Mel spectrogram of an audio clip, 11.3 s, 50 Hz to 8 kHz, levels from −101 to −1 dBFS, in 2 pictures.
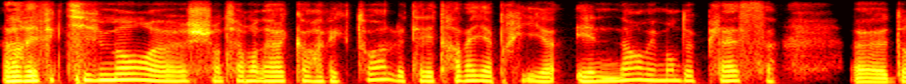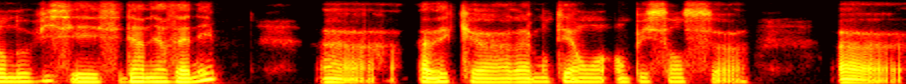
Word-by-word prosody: Alors 165 0 +7
effectivement, 200 +2 +4
heu, 165 -1 +2
je - - +7
suis - - +6
entièrement 170 0 0
d'accord 165 0 +1
avec 160 -1 -4
toi. 215 +1 -1
Le 170 - -3
télétravail 170 +2 0
a 165 - +1
pris, 155 - -4
heu, 150 - +1
énormément 185 +4 0
de 180 -1 -2
place, 170 0 -2 0.5
heu, 135 -1 +2
dans 145 +3 -1
nos 145 +1 -1
vies 165 +4 -6
ces 135 -5 -1
ces - - -9
dernières 140 0 +1
années, 180 - +2 0.7
heu, 130 -1 0 0.4
avec, 140 +1 0
heu, - - +2 0.2
la 130 0 0
montée 140 0 -2
en 140 0 -1
en 135 - -4
puissance, 145 0 -2
heu - - -4 0.7
heu, - - +1
160 Hz, 185 wpm, -22 LUFS, 140-175 Hz, 0.7 s, Alors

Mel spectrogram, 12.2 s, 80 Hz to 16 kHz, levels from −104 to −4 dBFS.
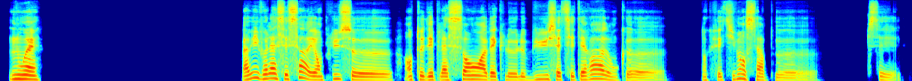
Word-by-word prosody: N 185 - +1
ouais. 175 -3 +5 2.7
Bah 165 - +1
oui, 245 +2 0
voilà, 215 +1 +2
c'est 190 0 +2
ça, 225 -1 +3
et - - +3
en 155 0 0
plus, 195 +5 +2
heu, 140 -3 -2
en 155 - -4
te 165 - -3
déplaçant 155 +3 +3
avec 155 -2 +2
le 145 -1 -4
le 145 0 -5
bus, 175 +4 0
et 155 - +3
cetera, 165 +6 0
donc 140 -4 -7
heu, 125 -2 -6 0.5
donc 145 -2 -11
effectivement 170 +9 -3
c'est 155 -3 +2
un 140 -3 -1
peu, 125 -3 -11 0.7
c'est 145 -5 -6
155 Hz, 140 wpm, -25 LUFS, 140-180 Hz, 2.7 s, ouais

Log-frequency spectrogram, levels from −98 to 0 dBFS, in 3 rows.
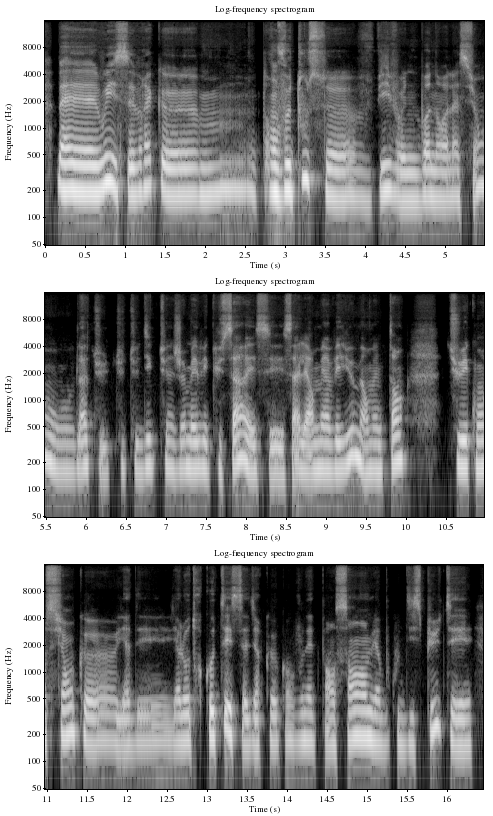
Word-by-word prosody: Bah 195 -2 +8
oui, 225 +3 +6
c'est 190 -3 +1
vrai 210 +4 0
que, 180 -3 +2
mmh, 200 +2 -2
on 190 0 +6
veut 195 +2 +6
tous, 270 +4 -1
heu, 170 -1 +1 0.3
vivre 185 -3 0
une 155 0 0
bonne 170 +1 0
relation, 170 +5 -2 0.2
où 160 - -8
là, 170 +1 -1
tu 155 -4 -12
tu 170 - -15
te 165 - -13
dis 180 +3 -5
que - - -36
tu 180 - -8
as 170 - -4
jamais 170 +1 -1
vécu 165 0 -6
ça 185 +7 +1
et 155 - -2
c'est 145 -2 -5
ça 145 - -5
a - - -1
l'air - - +1
merveilleux, 165 +5 0
mais 225 - +2
en 155 - -2
même 160 0 -4
temps, 195 +5 0 0.5
tu 180 - 0
es - - +3
conscient 180 +3 0
qu'il 165 -3 -2
y 150 -1 -3
a 150 - -3
des 160 +2 -8 0.3
il - - -10
y - - -5
a - - 0
l'autre 165 0 -3
côté, 180 +2 +2
c'est-à-dire 150 -5 -4
que, 160 - -6
quand 160 - -9
vous 165 +1 -7
n'êtes 170 -1 -4
pas - - -6
ensemble, 180 +4 +1
il - - -1
y - - -1
a - - -3
beaucoup 155 +1 -12
de 150 - -8
disputes 205 - -5
et 150 -1 -2
175 Hz, 225 wpm, -19 LUFS, 160-190 Hz, 0.5 s, Bah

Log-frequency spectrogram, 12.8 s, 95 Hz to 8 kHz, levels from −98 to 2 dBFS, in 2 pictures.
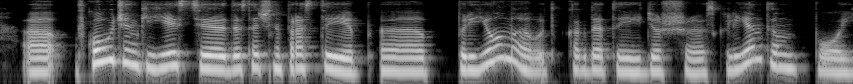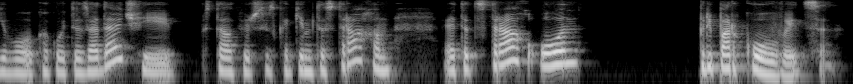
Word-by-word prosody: А, 185 0 +1
в - - -14
коучинге 285 -5 +4
есть, 245 +1 +1
э, 210 -1 +7
достаточно 215 +1 0
простые 215 -4 +3
п 170 - -24
а, 185 -1 0 0.2
приёмы. 230 - +2
Вот - - -6
когда 200 0 -3
ты 185 -2 -2
идёшь, 190 +2 -5
э, 170 -1 -3
с - - -13
клиентом 240 - -1
по 180 -5 -2
его 175 -1 -4
какой-то 180 -1 -6
задаче 265 - -1
и 90 -1 -5 0.2
сталкиваешься 185 0 -5
с - - -13
каким-то 195 +1 -5
страхом, 240 - -3 0.4
этот 205 +2 -3
страх, 310 +6 +3
он 270 +4 +6 0.9
припарковывается. 220 - +1
205 Hz, 140 wpm, -22 LUFS, 185-240 Hz, 0.9 s, э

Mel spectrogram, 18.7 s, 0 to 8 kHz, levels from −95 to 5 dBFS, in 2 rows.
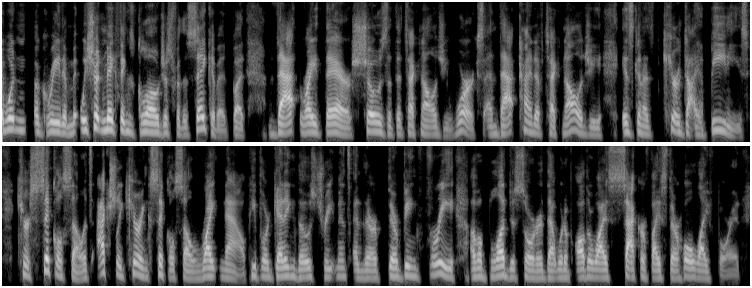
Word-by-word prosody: wouldn't 175 -1 +3
agree 145 +2 +1
to 135 - +1
ma 135 - -3
we 175 - +5
shouldn't 185 -2 +5
make 180 -2 +7
things 150 -5 0
glow 145 0 +5
just 135 -2 -6
for 130 - -7
the 110 -2 -10
sake 195 - +2
of - - -3
it, 85 - -8
but - - -1 0.3
that 110 - +7
right 140 -2 +3
there 140 -7 +5
shows 150 +1 +2
that 120 - -10
the 120 - -7
technology 110 -5 -3
works - - -1
and 115 0 -10
that - - +2
kind - - -3
of - - -3
technology 110 -3 -2 0.3
is 140 -4 -1
gonna 115 - -4 0.2
cure - - -1
diabetes, 115 - -5 0.2
cure - - -1
sickle - - +3
cell, - - -3
it's - - -10
actually - - +1
curing - - 0
sickle 120 - -2
cell 105 -2 -3
right 140 +2 +4
now. 120 -4 -3
People 145 -2 -5
are - - -7
getting 140 +3 +1
those 130 +1 -2
treatments 140 0 -9
and 115 -1 -7
they're 115 -1 -2
they're 140 -2 +2
being 145 +2 -2
free 165 -6 +1 0.2
of 130 - +1
a 135 - 0
blood 145 +6 +3
disorder 115 -1 -2
that 115 -2 0
would 125 0 -4
have 120 - -5
otherwise 125 -2 +2
sacrificed 115 0 0
their 110 - -2
whole 130 +1 0
life 110 -3 -1
for - - -12
it. - - -17
130 Hz, 215 wpm, -26 LUFS, 115-145 Hz, 0.3 s, make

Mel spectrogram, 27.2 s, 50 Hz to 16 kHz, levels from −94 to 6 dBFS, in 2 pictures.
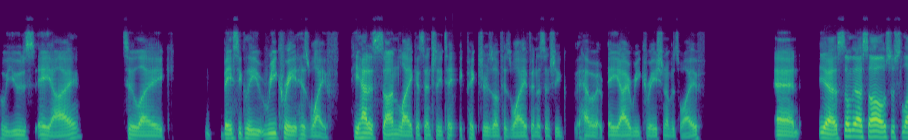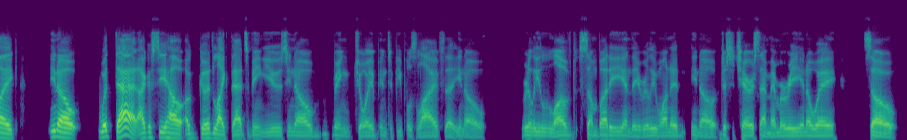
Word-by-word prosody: who 105 - -8
used 100 +1 -4
AI 95 +3 +1 0.7
to, 100 - -1
like, 90 -2 -1 0.8
b - - +4
basically 110 -1 -1
recreate 110 -3 +1
his 105 -5 -4
wife. 85 0 -4 0.2
He 125 - -1
had 125 0 +6
his 115 - +1
son, 105 +2 +2
like, 95 -3 +1
essentially 95 0 -5
taking 95 0 -7
pictures 95 -2 -6
of 90 -2 -2
his - - -9
wife 85 0 -1
and - - -6
essentially 90 -1 -8 0.2
c - - -8
have 90 - -1
a - - -4
AI 95 -1 +2
recreation 95 -1 -5
of 90 - -7
his 85 - -13
wife - - -3 1.1
and 95 -3 +3 0.3
Yeah, 125 -5 +7
something 160 +8 +4
I 150 - +10
saw, 145 0 +8
I - - +9
was 135 0 0
just 135 -1 -6
like, 120 -4 +4 0.4
you 150 - 0
know, 130 -5 +7 0.3
with - - +3
that, - - +8
I - - +3
could 135 0 -5
see 130 +1 -1
how 120 -2 +4
a 110 - -3
good, 115 +2 -2
like, 105 -4 +2
that's 100 0 -2
being 95 -2 -8
used, 90 +2 -7
you - - -9
know, 90 -2 -4
b 110 - -18
bring 90 -4 -9
joy 85 +1 -5
into 90 -3 -14
people's 85 -3 -14
lives 85 +1 -4
that, 85 - -6
you 95 - -10
know, 80 -3 -8 0.5
really 95 0 -3
loved 90 +1 -3
somebody 95 0 -3
and 90 -2 -6
they 85 0 -5
really 85 +3 -5
wanted, 85 0 -5
you 100 0 -9
know, 80 -2 -4
just - - -7
to - - -15
cherish 90 -1 -3
that 85 - -4
memory 90 +3 -3
in 90 - -5
a 90 - -1
way, 90 0 -1 0.4
so 85 -2 +1
95 Hz, 185 wpm, -23 LUFS, 90-105 Hz, 1.1 s, I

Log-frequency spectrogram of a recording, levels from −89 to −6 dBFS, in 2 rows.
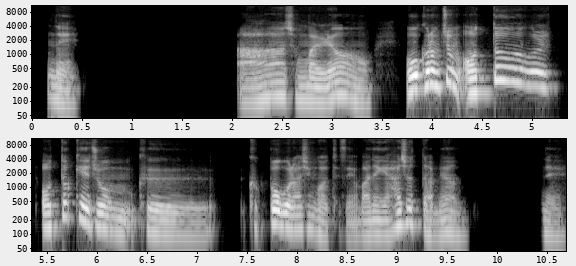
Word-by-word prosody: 네. 95 -7 -5 1.6
아 110 +7 -2
정말요? 110 -2 -2 0.3
어 175 +4 +9
그럼 220 +1 +7
좀 230 -7 +2
어떨 210 - +2 0.2
어떻게 190 - +1
좀 125 -8 -2
그 95 -5 -5 0.3
극복을 150 -5 +2
하신 130 -1 -6
거 110 - -5
같으세요? 95 +1 -13
만약에 100 +1 -4
하셨다면. 105 - -5 0.7
네. 90 -4 -12
120 Hz, 190 characters per minute, -20 LUFS, 100-165 Hz, 1.6 s, 어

